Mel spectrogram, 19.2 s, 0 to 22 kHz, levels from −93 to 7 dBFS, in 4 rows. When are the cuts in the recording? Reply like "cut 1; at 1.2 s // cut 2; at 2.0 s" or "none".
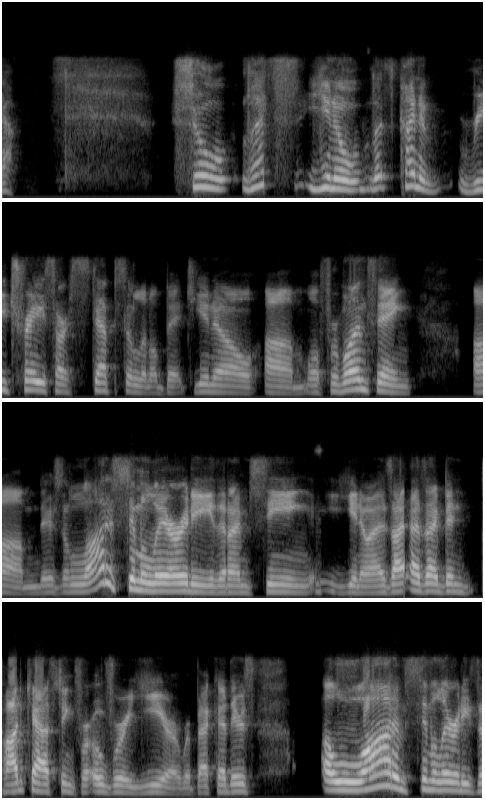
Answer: cut 1; at 13.6 s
